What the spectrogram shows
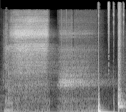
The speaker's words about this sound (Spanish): Destapó la botella y aspiró con fuerza.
